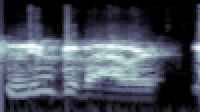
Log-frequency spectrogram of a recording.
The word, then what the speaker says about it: Neugebauer: It's Neugebauer.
